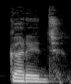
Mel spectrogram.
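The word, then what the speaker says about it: courage: आर ए जी ई करेज करेज यहां पर हमारा ओ और यू साइलेंट रहेगा यानी यहां पर हमें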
